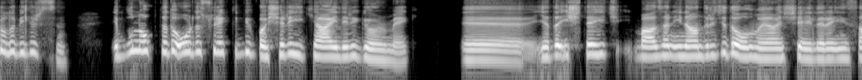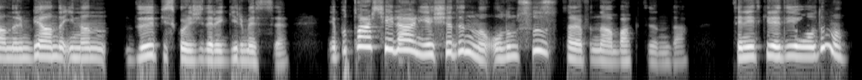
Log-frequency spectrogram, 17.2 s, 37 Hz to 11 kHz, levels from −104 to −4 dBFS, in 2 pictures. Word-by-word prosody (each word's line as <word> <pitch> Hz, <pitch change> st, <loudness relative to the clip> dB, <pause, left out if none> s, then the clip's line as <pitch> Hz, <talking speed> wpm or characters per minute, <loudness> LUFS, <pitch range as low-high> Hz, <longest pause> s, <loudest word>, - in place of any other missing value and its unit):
olabilirsin. 260 Hz, -, -5 dB, 0.5 s
E, 200 Hz, +1 st, -3 dB
bu 290 Hz, +3 st, 0 dB
noktada 290 Hz, -2 st, +2 dB
orada 275 Hz, +2 st, +1 dB
sürekli 265 Hz, -2 st, -4 dB
bir 260 Hz, -4 st, -4 dB
başarı 215 Hz, +4 st, +2 dB
hikâyeleri 200 Hz, -3 st, +2 dB
görmek, 155 Hz, -7 st, -1 dB, 0.5 s
eee, 160 Hz, -, -1 dB, 0.7 s
ya 190 Hz, +2 st, -1 dB
da, 220 Hz, -, +8 dB
işte, 230 Hz, +2 st, +2 dB
hiç 240 Hz, +8 st, -9 dB, 0.2 s
bazen 200 Hz, +2 st, +3 dB
inandırıcı 205 Hz, +4 st, +1 dB
da 240 Hz, -, +7 dB
olmayan 175 Hz, -3 st, +2 dB
şeylere 170 Hz, -1 st, 0 dB
insanların 175 Hz, +1 st, -2 dB
bir 220 Hz, -, +2 dB
anda 195 Hz, -1 st, +3 dB
inandığı 180 Hz, +2 st, -2 dB
psikolojilere 160 Hz, -4 st, -1 dB
girmesi, 150 Hz, -5 st, -7 dB, 0.4 s
eee, 185 Hz, -, -7 dB
bu 300 Hz, -, -9 dB
tarz 400 Hz, -1 st, +5 dB
şeyler 335 Hz, -4 st, +4 dB
yaşadın 260 Hz, +3 st, 0 dB
mı 165 Hz, -5 st, -2 dB
olumsuz 205 Hz, -, -3 dB
tarafından 155 Hz, -5 st, -4 dB
baktığında? 135 Hz, -2 st, -11 dB, 0.4 s
Seni 185 Hz, +1 st, +2 dB
etkilediği 200 Hz, +1 st, +2 dB
oldu 195 Hz, -, +1 dB
mu? 210 Hz, -, -3 dB
195 Hz, 135 wpm, -21 LUFS, 170-240 Hz, 0.7 s, da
